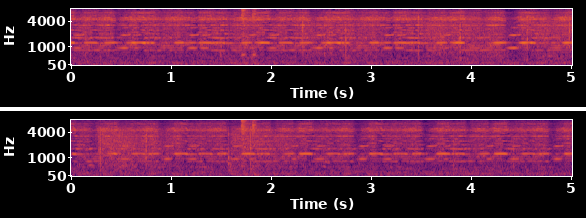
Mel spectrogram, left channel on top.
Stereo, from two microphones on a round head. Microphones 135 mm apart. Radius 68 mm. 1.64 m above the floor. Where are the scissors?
15° right (ahead or behind), 1.3 m.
